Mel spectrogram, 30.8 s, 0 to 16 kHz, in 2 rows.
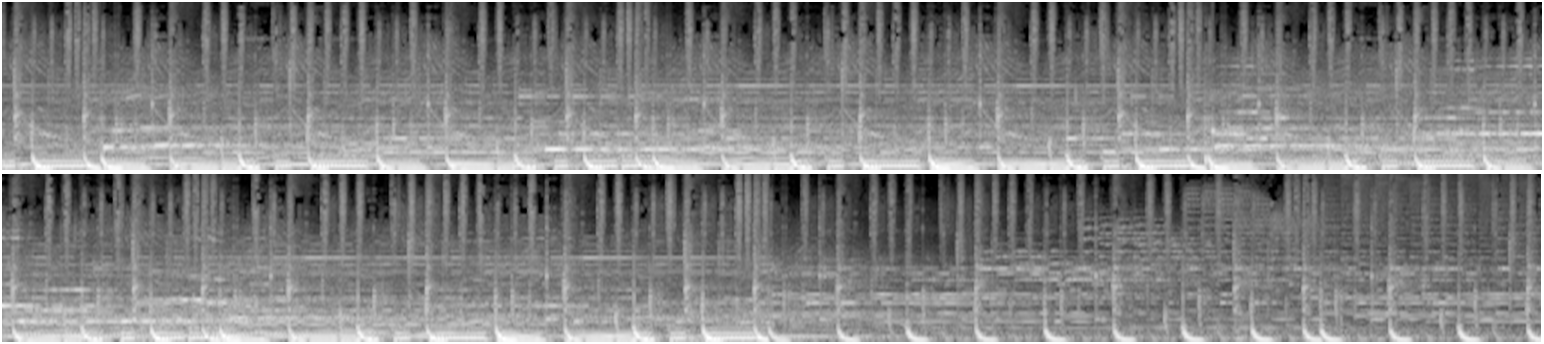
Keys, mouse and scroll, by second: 5.5 click, 8.3 click, 18.5 click, 20.9 click, 25.1-27.2 ctrl+drag, 29.8 click.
